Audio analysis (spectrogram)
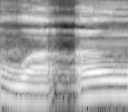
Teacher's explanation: Nun sukun bertemu ta ikfa hakiki kita samarkan dan mendengung selama 2 atau 3 harokat.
